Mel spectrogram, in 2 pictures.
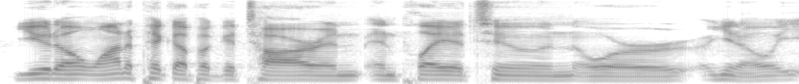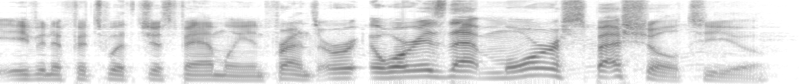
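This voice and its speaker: A man's voice: medium pitch, dry recording. Eager, nervous man hosting a radio show. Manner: eager, a bit nervous, fan-like. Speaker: radio host. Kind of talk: radio interview.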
